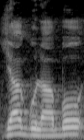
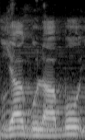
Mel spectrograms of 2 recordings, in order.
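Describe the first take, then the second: No difference in how they are said.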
